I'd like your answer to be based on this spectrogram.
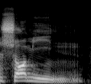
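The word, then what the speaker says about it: Samhain: Et ce changement d'année qui porte le nom, alors vous prononcez comme vous pouvez, il faut prononcer normalement Shomin, en gaélique d'Irlande actuelle, ça s'écrit Shamain, S-E-H-A-M-E-A, accent grave, I-N.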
